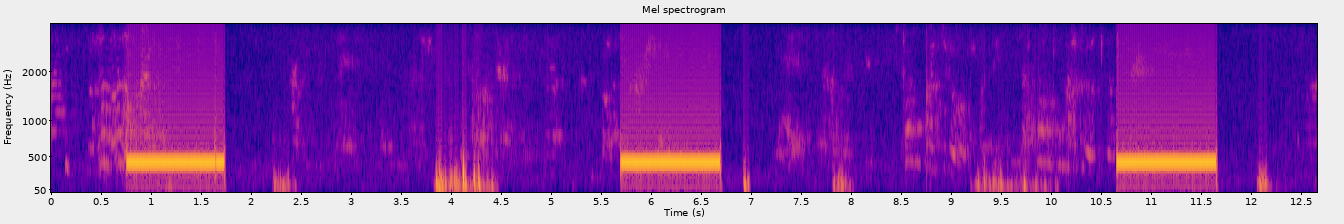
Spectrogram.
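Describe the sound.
Telephone ringback tones on an unanswered call that goes to voicemail: three long, steady beeps spaced about five seconds apart, with people talking and brief clicks in the gaps between them.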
